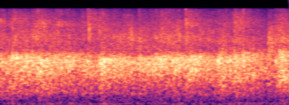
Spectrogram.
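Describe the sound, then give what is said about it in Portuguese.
A church audience applauds in a steady, dense patter of clapping that stays fairly faint and even throughout the short moment. “Dá um aplauso aí, dá um glória a Deus aí em nome de Jesus.”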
